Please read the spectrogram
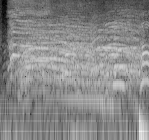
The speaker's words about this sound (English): Well, just then, the little girl, Allison, she woke up and she heard all these folks screaming.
